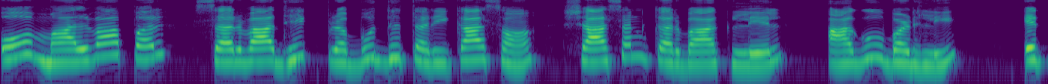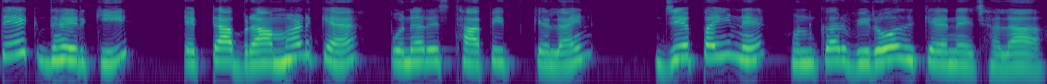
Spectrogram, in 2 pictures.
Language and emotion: Maithili, neutral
